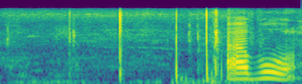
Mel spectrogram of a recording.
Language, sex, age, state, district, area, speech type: Santali, female, 18-30, West Bengal, Purulia, rural, spontaneous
